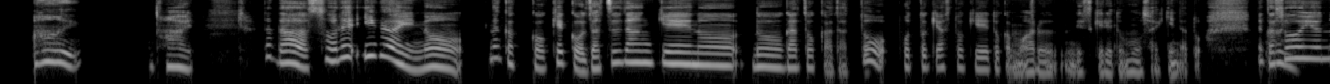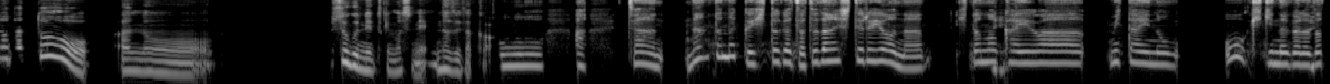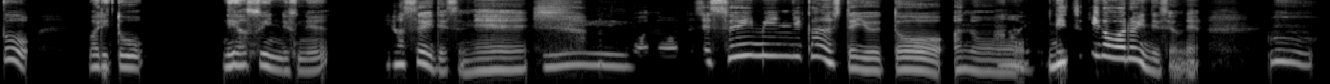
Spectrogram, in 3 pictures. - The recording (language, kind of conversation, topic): Japanese, podcast, 快適に眠るために普段どんなことをしていますか？
- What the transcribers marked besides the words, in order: none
